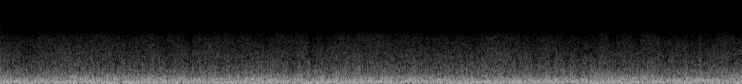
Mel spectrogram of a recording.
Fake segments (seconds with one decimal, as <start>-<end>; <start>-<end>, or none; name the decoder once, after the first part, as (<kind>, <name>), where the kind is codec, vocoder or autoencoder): none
